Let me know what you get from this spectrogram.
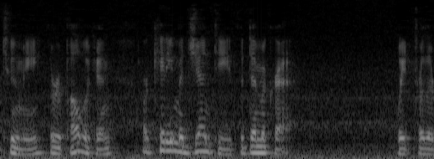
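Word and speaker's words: McGinty: spelling for Katie menty so it's Mick Jen we know it's Jen because it's like 10 and then T so Katie mcent the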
